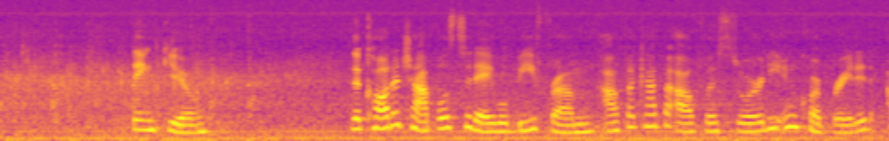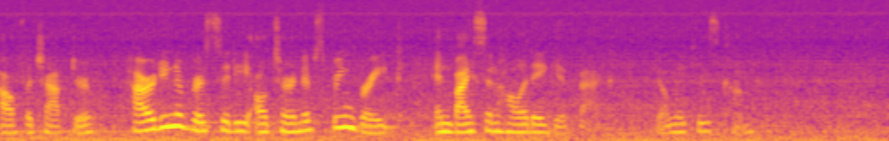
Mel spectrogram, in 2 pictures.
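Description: A young woman speaks calmly through a microphone in a large echoing hall.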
